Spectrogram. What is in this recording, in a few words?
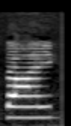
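"dai" Mandarin Chinese, neutral tone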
